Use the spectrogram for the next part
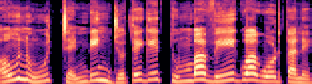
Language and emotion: Kannada, surprised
